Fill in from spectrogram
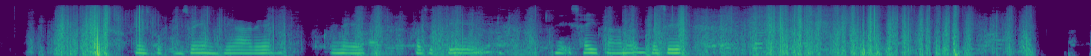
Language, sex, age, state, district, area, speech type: Manipuri, female, 30-45, Manipur, Imphal East, rural, spontaneous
